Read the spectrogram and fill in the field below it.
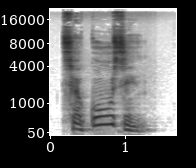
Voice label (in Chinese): "chih4ku1shing1", 玉環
